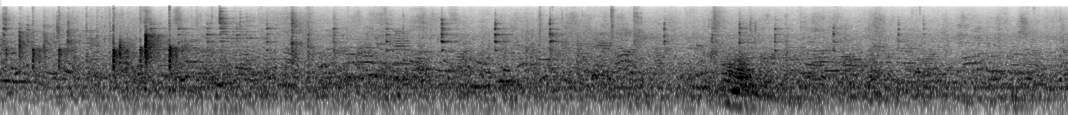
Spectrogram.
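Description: An audience murmurs and chatters in a large echoing hall.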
